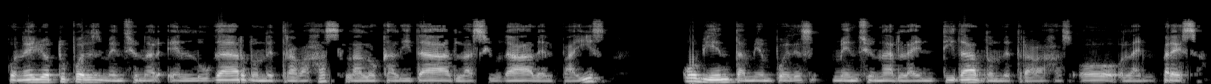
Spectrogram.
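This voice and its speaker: A man's voice: sits low, steady tone, takes it slowly, slightly rough. A man teaching an Aymara class, explaining patiently and checking in with his students often. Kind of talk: recorded language lesson. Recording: dull lo-fi recording.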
